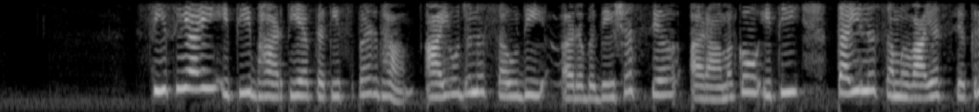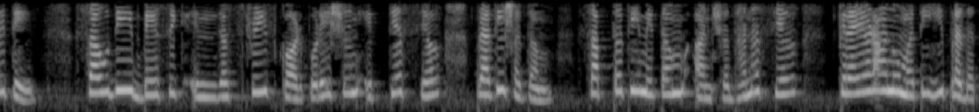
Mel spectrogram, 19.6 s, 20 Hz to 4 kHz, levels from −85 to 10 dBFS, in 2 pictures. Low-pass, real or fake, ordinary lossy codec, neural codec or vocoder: 3.6 kHz; real; Opus, 64 kbps; none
